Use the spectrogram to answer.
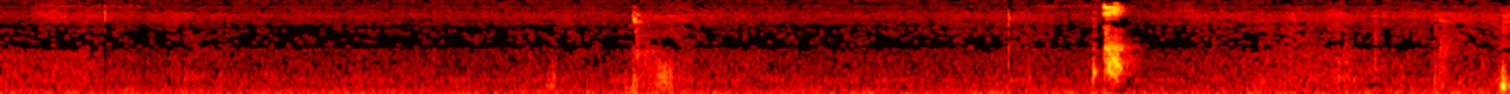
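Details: Infant with hiccups: a few short, sharp catching sounds, irregularly spaced, in a quiet room.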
